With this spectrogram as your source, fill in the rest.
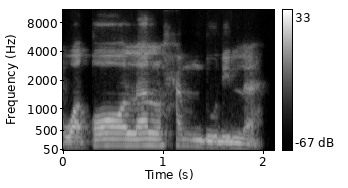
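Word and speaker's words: الحمد لله: madnya jadi baca pendek Jadi dibacanya Alhamdulillah seakan-akan alihnya itu hilang yang memang dihilangkan ya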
